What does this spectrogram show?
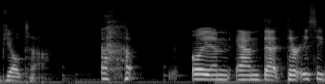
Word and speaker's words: Bealtaine: It's just I wish people were more aware that it is pronounced Bealtaine.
